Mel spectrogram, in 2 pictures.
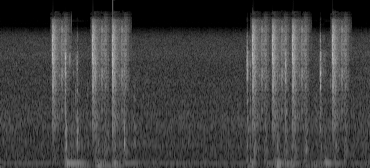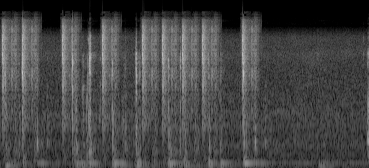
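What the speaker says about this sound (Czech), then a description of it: "napíšeme jméno animace." Bursts of quick clicking keystrokes on a computer keyboard in irregular runs with short pauses, close and clear over a low steady hum, with no talk.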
